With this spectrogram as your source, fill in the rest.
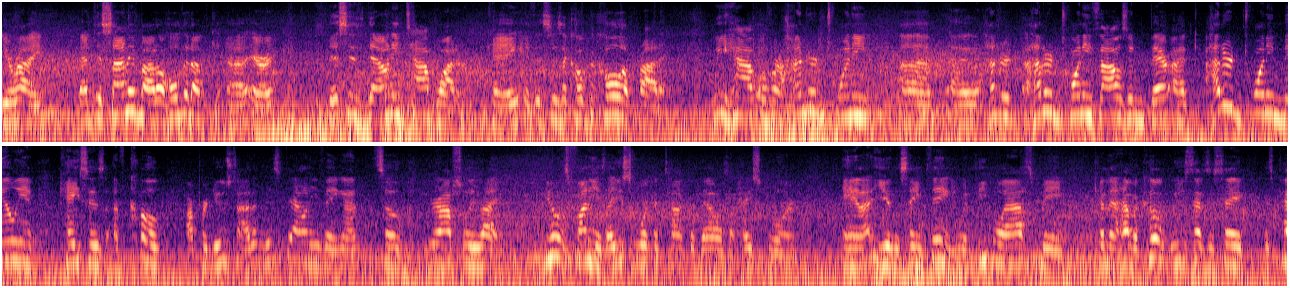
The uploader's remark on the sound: Chatting in Beautiful Downtown Downey. Head outdoors.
